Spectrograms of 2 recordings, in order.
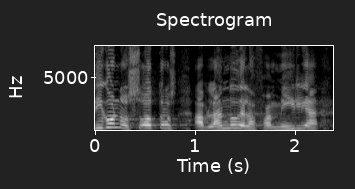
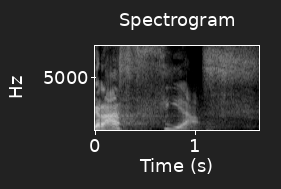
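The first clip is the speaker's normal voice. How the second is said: gracias said sarcastically, meaning its opposite; 4 semitones lower than usual. Explaining thanks said without gratitude, a sarcastic gracias. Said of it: "sarcásticamente".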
